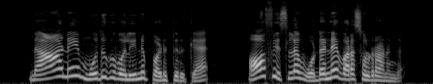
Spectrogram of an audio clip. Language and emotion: Tamil, angry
